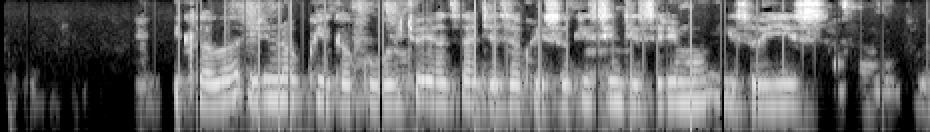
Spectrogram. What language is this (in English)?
Kinyarwanda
